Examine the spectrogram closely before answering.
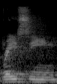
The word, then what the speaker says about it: Racine: you know rising out of poverty going to Racine yeah that's how you pronounce very soon Racine Wisconsin and then you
